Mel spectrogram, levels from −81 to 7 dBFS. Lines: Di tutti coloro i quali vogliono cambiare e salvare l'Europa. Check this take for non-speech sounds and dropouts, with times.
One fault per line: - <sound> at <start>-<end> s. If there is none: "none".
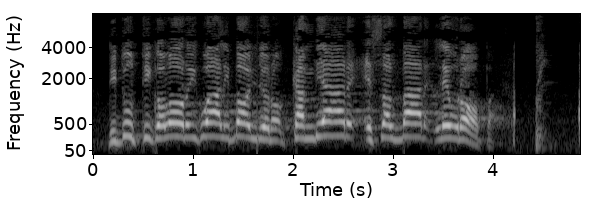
- thud at 4.4-4.7 s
